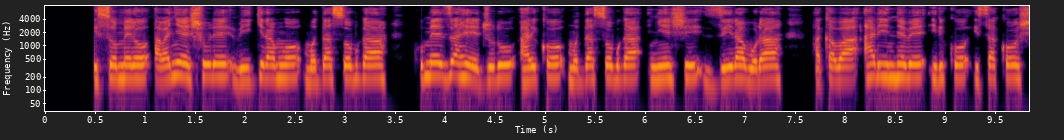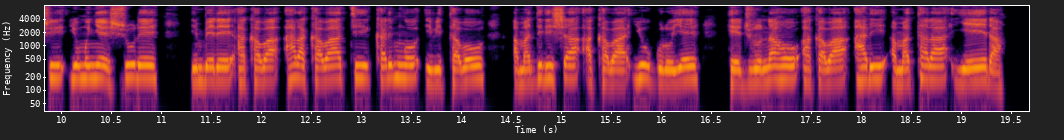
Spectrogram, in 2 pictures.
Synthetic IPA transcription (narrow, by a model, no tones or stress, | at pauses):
iso̞me̞ɾo̞ʔaβaɲe̞ːʃuːɾe̞βiːɡiɾamŋo̞mudaso̞bɡa | kume̞ːzahe̞ːd͡ʒuɾuhaɾikʰo̞mudaso̞bɡaɲiːnʃiziːɾaβuɾahakaβahaɾiːn̥he̞βe̞ʔiɾiko̞ʔisako̞ːʃijumuɲe̞ːʃuːɾe̞ | imbe̞ɾe̞hakaβahaɾakaβaːtikaɾimŋo̞ʔiβitaβo̞ | amadiɾiʃaʔa̰kaβajuɡuɾuje̞ | he̞ːd͡ʒuɾunaho̞hakaβahaɾiʔamataɾaje̞ːɾa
